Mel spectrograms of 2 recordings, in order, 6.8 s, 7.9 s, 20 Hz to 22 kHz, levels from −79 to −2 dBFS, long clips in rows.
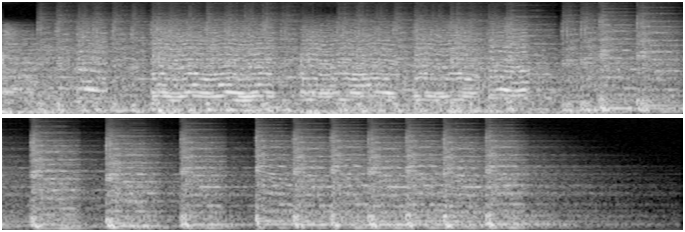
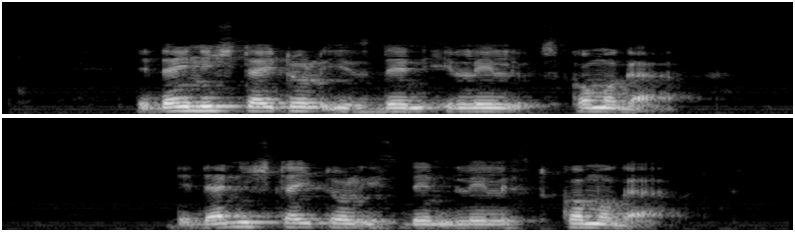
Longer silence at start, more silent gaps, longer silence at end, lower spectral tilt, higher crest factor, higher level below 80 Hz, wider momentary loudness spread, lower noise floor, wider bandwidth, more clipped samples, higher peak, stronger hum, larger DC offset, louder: second, 0 s vs 0.7 s; neither; second, 0.35 s vs 0.65 s; second, -3 dB/octave vs -9 dB/octave; second, 12 dB vs 18 dB; first, -30 dBFS vs -62 dBFS; second, 6 LU vs 13 LU; second, -37 dBFS vs -68 dBFS; first, over 20 kHz vs 5.2 kHz; first, 0.1% vs under 0.1%; first, 0 dBFS vs -4 dBFS; neither; neither; first, -11 LUFS vs -22 LUFS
